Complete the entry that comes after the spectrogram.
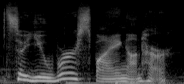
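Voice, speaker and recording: A woman's voice: sits low, sing-song, unhurried, faint music behind. An actress playing a brash, distrustful female sidekick in a video game, with punchy, colloquial, sarcastic delivery. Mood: accusing, sarcastic.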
